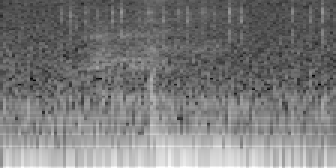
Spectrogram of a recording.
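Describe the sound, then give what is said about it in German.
Soft, rapid clicking of a computer keyboard, a steady patter of light taps with one slightly louder knock partway through, fairly quiet with no voices. “Also ich muss Entriegle. da klick, klick, klick machen.”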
